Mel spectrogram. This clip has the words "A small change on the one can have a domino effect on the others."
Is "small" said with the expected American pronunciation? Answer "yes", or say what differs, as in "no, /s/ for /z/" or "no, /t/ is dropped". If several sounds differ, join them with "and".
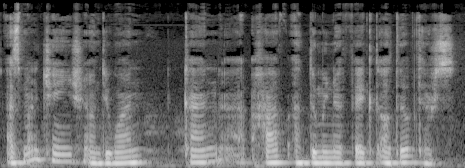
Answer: no, /n/ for /l/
